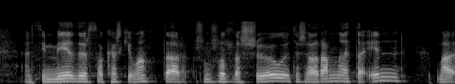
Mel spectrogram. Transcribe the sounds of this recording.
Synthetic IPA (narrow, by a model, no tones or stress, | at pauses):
ɛ̰nθimɪːðʏɾ̥θawkʰanscɪvan̥t̪aɾ̥sɔns̬ɔ̥t̪asœːɣʏt̪θɛsaðranːaðɛht̪a̰ʔɪnː | mɛ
